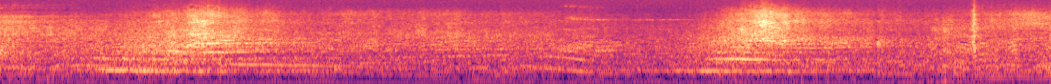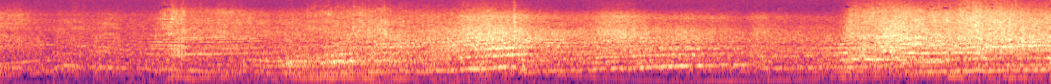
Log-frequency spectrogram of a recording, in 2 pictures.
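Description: A Lamborghini and a Ferrari race car battle on the Bangsaen street circuit, engines screaming as they pass close by in repeated loud revving sweeps, with shifts and swelling passes over about twenty seconds.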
